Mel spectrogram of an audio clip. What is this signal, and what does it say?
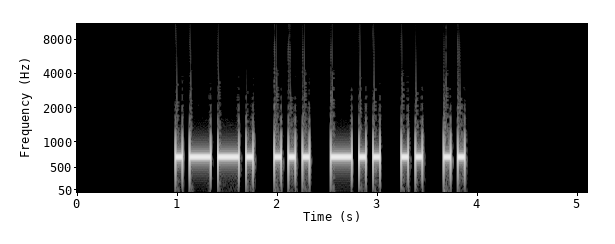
Morse code, heard as a keyed tone, about 17 wpm, 700 Hz. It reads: PSDII
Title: Code Groups - 5 Letter:Numbers - 17wpm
